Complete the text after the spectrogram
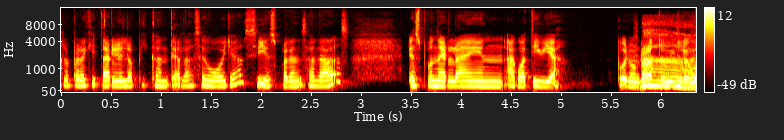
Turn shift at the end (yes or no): yes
